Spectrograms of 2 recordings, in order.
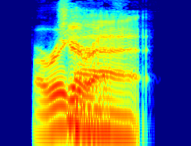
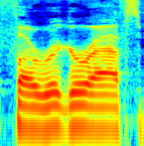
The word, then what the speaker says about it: Farigiraf: I would pronounce that for Farigiraph. Like giraffe for rig, for rig giraffe. – Yeah. – Get a little more J in there. – With the J sound.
